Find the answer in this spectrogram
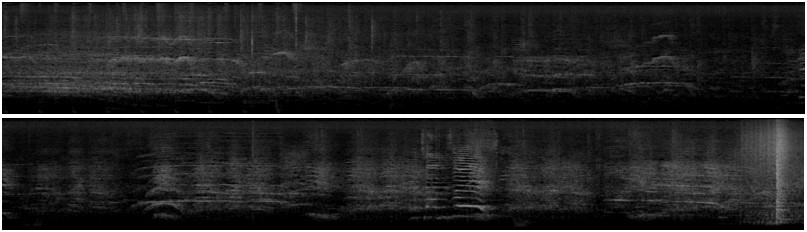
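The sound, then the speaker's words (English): An audience cheers, whoops and applauds as a band is welcomed to the stage, a sustained crowd roar with scattered shouts that dips midway and then swells louder toward the end. “Let's hear some noise, folks. Let's give them a warm, gather the vibes. Welcome for Deep Banana Blackout.”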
